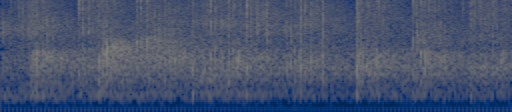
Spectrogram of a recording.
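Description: A crowd claps together in a dense, steady patter of overlapping hand claps, sustained evenly with a few sharper bursts, moderately quiet and with no voices rising above it.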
